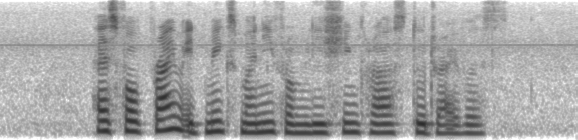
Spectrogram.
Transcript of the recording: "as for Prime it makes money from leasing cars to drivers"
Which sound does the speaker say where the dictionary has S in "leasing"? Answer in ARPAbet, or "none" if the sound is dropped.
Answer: SH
